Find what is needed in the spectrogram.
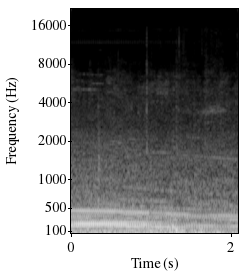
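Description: BMW i8's turbocharged three-cylinder engine heard from inside the cabin, a steady droning hum whose pitch eases gently down as the car rolls at low speed.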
